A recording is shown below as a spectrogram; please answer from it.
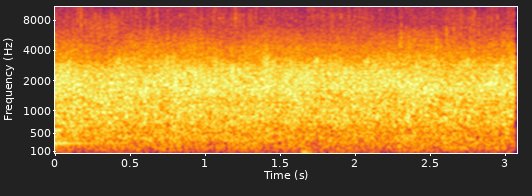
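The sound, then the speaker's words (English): Audience applause during a comedian's stand-up set: a dense, steady wash of many hands clapping that holds at an even level from start to finish, with no talk over it. “Hey, watch it, guys. Watch it. We gotta average our applause into our set, our 15 minutes. So we gotta be careful. Just real loud, real quick, and then okay.”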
